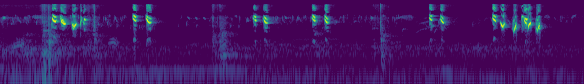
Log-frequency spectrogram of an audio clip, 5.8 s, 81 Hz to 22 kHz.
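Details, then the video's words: Wild European goldfinch twitter recorded in 2019: crisp paired chirps repeated roughly every half second, ending in a denser rapid burst of tumbling notes, over an otherwise quiet background. "بتبتة الحسون , (بتبتة برية 2019)"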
